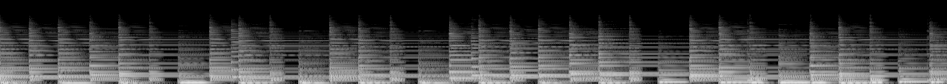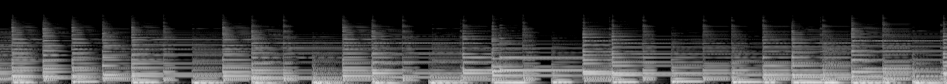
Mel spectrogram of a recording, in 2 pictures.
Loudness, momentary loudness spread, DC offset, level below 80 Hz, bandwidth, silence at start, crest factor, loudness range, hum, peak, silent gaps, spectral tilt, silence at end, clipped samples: -17 LUFS; 5 LU; under 0.1%; -22 dBFS; 7.8 kHz; 0 s; 14 dB; 3 LU; none; -2 dBFS; none; -8 dB/octave; 0 s; under 0.1%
